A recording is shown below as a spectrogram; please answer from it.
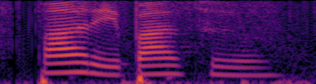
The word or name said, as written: pari passu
